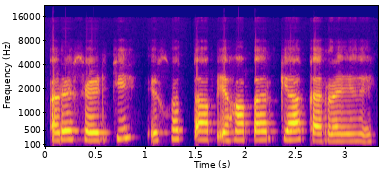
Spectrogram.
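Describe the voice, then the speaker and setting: A woman's voice: fairly high pitch, level tone, moderate pace, lightly acted. Lady doing poor honest farmer guy in a village cartoon, earnest, bit lo-fi. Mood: puzzled. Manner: earnest, pleading. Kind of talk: Hindi cartoon story acting.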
